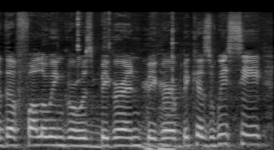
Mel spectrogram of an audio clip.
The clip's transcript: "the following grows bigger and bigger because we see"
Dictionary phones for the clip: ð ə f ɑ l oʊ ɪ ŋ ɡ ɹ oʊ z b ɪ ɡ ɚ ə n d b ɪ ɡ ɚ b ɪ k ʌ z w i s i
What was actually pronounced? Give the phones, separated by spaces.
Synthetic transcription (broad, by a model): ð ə f ɑ l oʊ ɪ ŋ ɡ ɹ oʊ z b ɪ ɡ ɚ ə n b ɪ ɡ ɚ b ɪ k ʌ z w i s i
